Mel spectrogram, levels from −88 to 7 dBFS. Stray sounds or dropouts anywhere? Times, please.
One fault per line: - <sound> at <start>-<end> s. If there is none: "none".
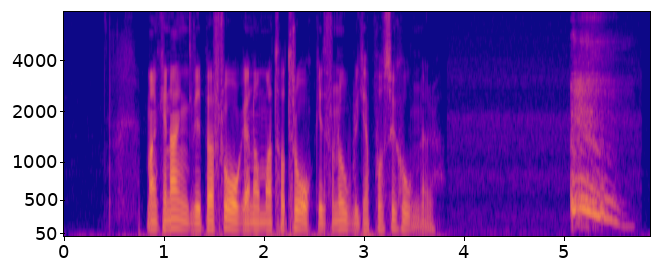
- throat clearing at 5.1-5.7 s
